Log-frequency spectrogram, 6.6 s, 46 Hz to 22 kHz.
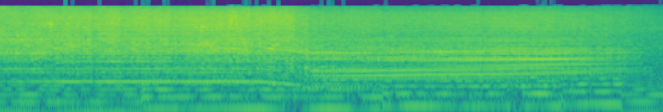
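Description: BMW E46 engine accelerating hard, rising in pitch, then dropping at an upshift about three seconds in and climbing again, until it cuts off abruptly near the end.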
